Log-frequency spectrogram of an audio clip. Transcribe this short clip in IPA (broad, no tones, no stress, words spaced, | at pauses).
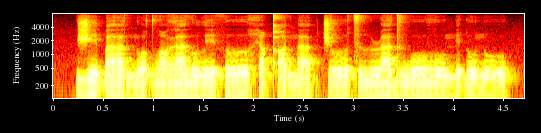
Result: ʒe ɓaːdnoːd ðˤɤɣaðo le θɤː heqʼaɡna | t͡ʃɤːt͡sɯː ɹadɯ woːɣoː ŋeɗonoː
